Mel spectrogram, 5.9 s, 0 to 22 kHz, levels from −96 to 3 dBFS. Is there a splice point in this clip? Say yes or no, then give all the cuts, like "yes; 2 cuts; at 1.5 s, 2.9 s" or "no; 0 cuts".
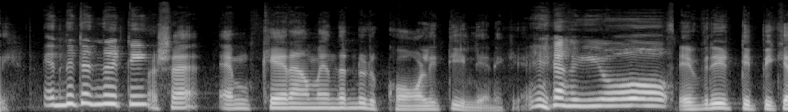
yes; 1 cut; at 5.0 s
